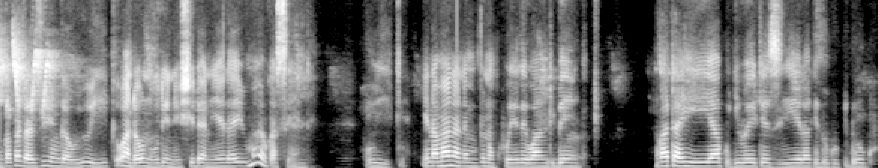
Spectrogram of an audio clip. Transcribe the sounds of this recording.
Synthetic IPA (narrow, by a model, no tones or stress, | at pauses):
ŋɡapat̬aziŋɡaujuikɛ̰wandaunuːliniʃidanijɛlaijumajukasɛ̰mbɛ | ujikɛ | inamananɛmuvinɔŋkuwɛlɛwaŋɡibɛŋɡi | ŋɡataijakud͡ʒiwɛkɛzijɛlakiɗɔɡɔkiɗɔɡɔ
